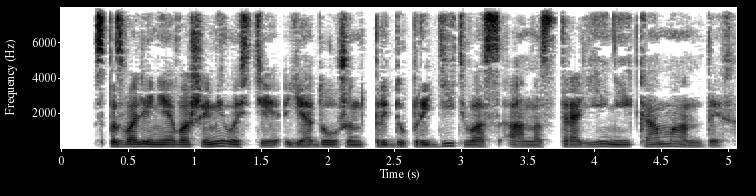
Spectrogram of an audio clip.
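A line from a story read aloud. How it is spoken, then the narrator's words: Plain. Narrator (Russian): сказал Машаду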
